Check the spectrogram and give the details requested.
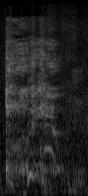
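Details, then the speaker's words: Girl coughing constantly while recording a talk; a single harsh, throaty cough with a rasping tail in a small room. "because I just coughing the whole way for it let me come back to you I'm gonna try and do it again tomorrow I've kind of explain what's going on and I just keep coughing constantly keep doing that on the camera"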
